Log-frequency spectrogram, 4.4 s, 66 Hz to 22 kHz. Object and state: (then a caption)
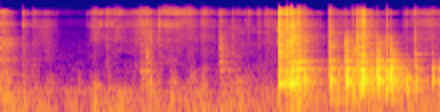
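Plastic pop tube. A single hollow pink corrugated plastic pop tube, about 30–60 cm long, is held in both hands with fingertips and long manicured nails and stretched, compressed and bent so its ridges pop and crackle. Faint, scattered ticks over near silence give way to a sudden loud burst of dense, bright crackling. After a brief dip, a second run of sharp pops and rattling crackles continues to the end.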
